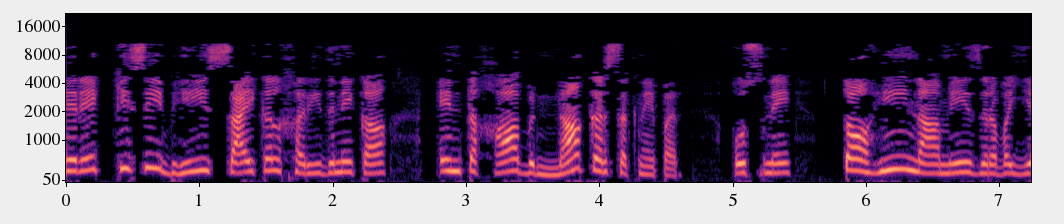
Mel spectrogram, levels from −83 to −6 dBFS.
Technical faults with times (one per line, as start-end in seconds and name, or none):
0.00-7.24 MP3 compression
2.77-2.81 pre-echo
